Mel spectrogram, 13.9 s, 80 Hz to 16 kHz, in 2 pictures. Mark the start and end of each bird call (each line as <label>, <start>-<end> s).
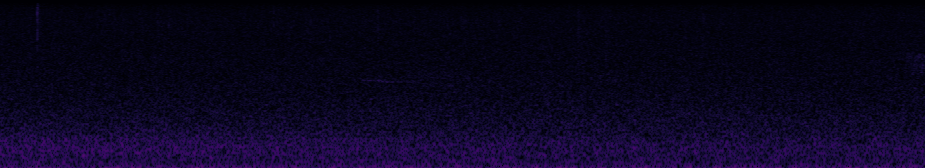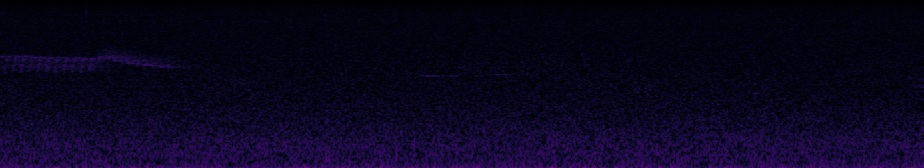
Orange-crowned Warbler (Leiothlypis celata), 6.2-7.8 s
